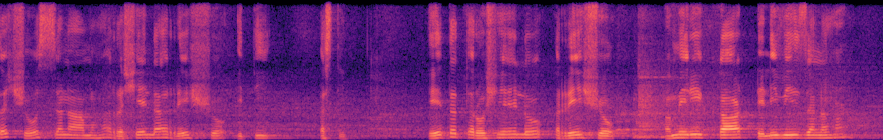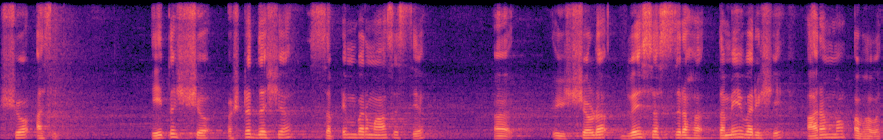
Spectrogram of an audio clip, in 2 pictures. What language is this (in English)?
Sanskrit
